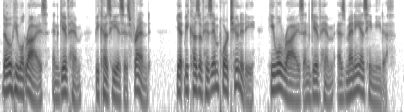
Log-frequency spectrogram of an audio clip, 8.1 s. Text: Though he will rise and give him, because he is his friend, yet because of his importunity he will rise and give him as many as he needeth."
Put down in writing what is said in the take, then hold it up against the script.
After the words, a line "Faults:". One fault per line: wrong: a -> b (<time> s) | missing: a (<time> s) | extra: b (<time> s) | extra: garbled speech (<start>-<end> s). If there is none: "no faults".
Though he will rise and give him, because he is his friend, yet because of his importunity he will rise and give him as many as he needeth."
Faults:
no faults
